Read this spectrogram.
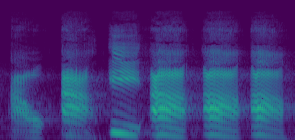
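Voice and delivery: loud mock yelps of pain; son yelping in pain. Pastor acts his son hurt by thorns, loud mock yelping. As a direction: yelp like a kid stabbed by thorns. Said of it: "my son be like".

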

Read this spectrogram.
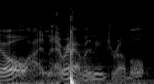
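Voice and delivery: fast dismissive whisper; a quick breathy put-on whisper; mock denial. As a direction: whisper the lie as if brushing it off. Mocking people who deny trouble.

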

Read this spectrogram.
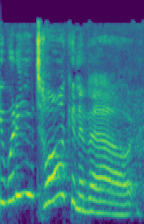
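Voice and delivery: ordinary delivery

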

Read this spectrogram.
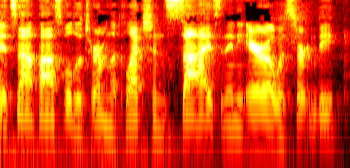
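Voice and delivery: ordinary talk

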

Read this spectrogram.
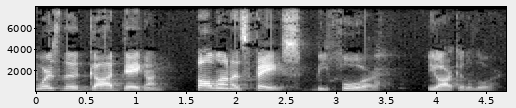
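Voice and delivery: usual speaking voice

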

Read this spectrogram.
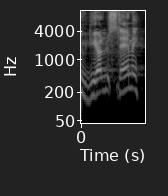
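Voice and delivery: normal talking voice

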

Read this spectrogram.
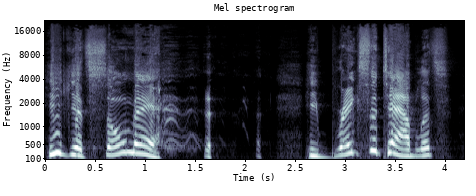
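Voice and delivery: loud, slow and laughing through the words; big laughing retelling of Moses' fury. Real, not acted. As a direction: tell it loud, cracking up at Moses' temper.

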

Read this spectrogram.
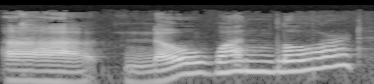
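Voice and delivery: high, hesitant little voice; timid unsure woman. Retold or imitated. Woman unsure before Jesus, high and hesitant. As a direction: squeak it out, barely daring to ask. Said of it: "she's saying it like this".

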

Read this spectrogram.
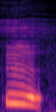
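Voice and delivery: a loud yawn. Real, not acted. Late-night yawning on air.

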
